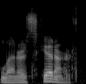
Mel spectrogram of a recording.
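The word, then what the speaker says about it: Lynyrd Skynyrd: you should own list we've got leard skinnard pronounced Leonard skinnard this is the 33 RPM version of Leonard Skinner it's second helping we've got the 45 RPM version of Give Me Back My Bullets Leonard skinnard this is a pretty smok and restock this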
